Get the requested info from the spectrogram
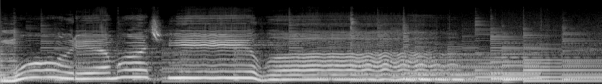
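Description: A woman singing long, drawn-out notes with vibrato, sliding between pitches, over a nylon-string classical guitar accompaniment.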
